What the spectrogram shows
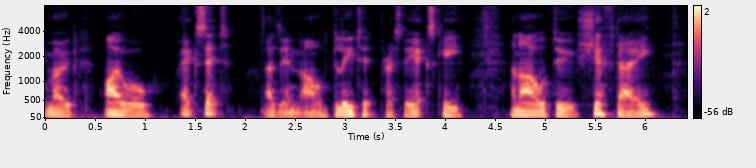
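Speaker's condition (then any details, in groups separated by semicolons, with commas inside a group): No condition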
